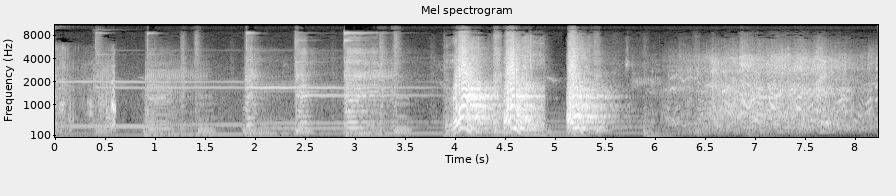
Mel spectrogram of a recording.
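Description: A dog yips and whines in short bursts, then lets out three loud barks before settling into a rough, breathy growl.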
